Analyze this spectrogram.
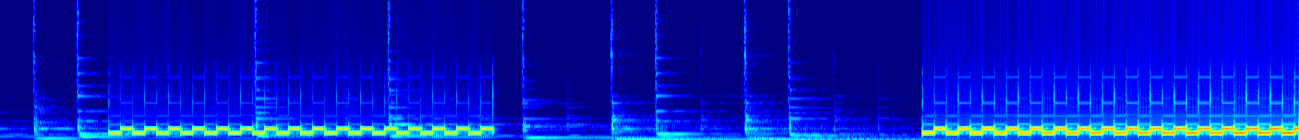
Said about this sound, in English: My phone rang.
